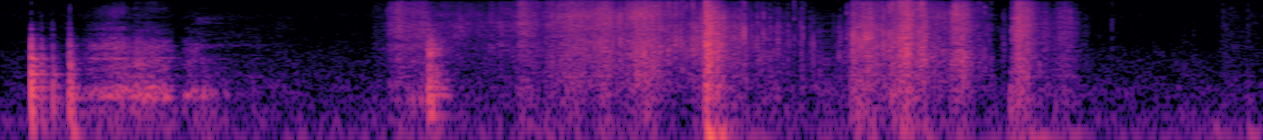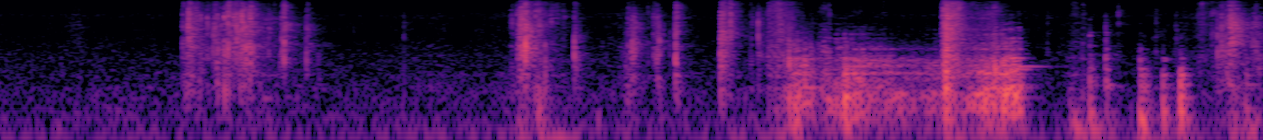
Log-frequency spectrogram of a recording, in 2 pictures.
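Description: Bursts of rustling and crinkling with a few sharp knocks, from objects being handled and moved about close by. The longest stretch comes about two to five seconds in, with shorter bursts later and more handling near the end.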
